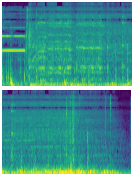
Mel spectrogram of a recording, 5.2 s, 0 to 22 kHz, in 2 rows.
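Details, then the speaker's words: 2000 Honda Civic D16Y7, crank-no-start: steady starter churning at about three to four turns a second, engine spinning without catching; the owner considers fouled plugs but thinks the fault is probably in the distributor. "okay so i'm gonna try to get maybe a set of plugs and throw in it real quick and i think we're on to something here so it's probably in the distributor"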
